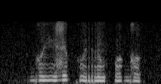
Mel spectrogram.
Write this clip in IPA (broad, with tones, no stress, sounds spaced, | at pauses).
ɡʷ iː˨ z ɪ˦ kʷ i˨ r ũ˨ k͡p ʊ˨˦ ɡ ʊ˨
